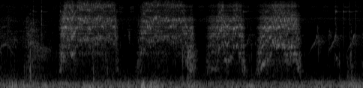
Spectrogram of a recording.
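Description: A fishing reel whirs as the line is wound in.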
